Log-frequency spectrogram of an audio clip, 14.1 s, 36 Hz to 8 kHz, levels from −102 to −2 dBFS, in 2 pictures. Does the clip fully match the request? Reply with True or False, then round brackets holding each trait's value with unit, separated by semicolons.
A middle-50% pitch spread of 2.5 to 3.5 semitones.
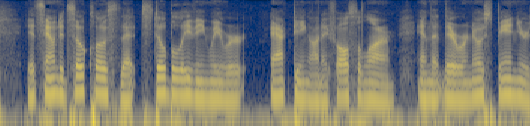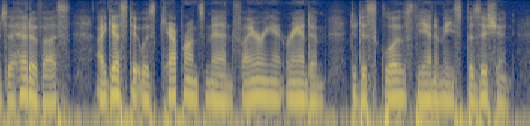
True (2.9 semitones)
